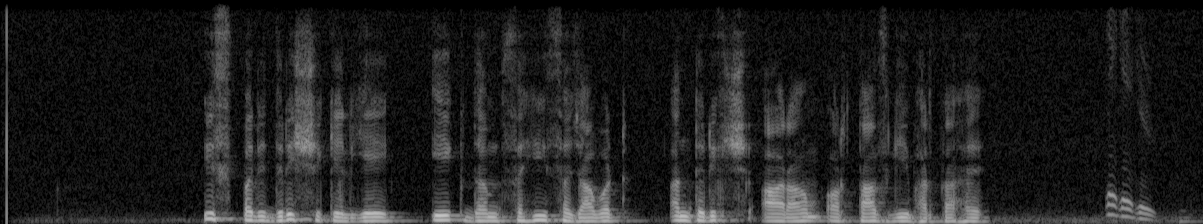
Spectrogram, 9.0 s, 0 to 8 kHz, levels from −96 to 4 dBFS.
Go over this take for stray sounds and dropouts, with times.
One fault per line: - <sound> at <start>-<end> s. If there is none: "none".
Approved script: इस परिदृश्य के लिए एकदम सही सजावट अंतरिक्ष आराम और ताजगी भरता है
- chirp at 8.3-8.7 s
